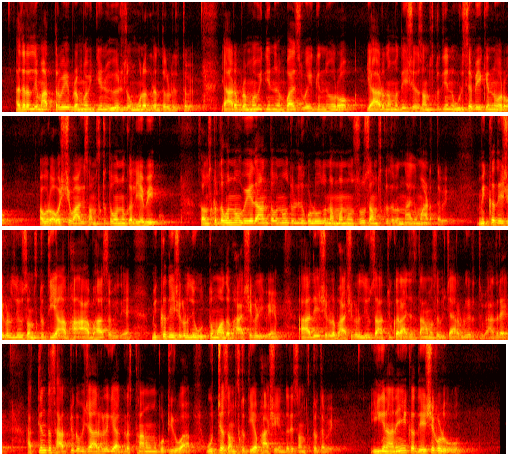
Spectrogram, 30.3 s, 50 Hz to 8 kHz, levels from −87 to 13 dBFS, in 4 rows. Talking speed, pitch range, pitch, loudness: 110 wpm, 120-140 Hz, 130 Hz, -18 LUFS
